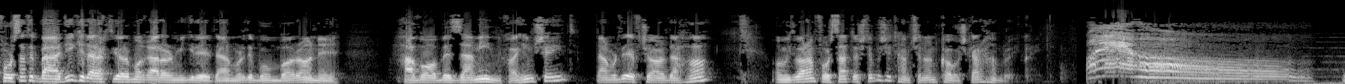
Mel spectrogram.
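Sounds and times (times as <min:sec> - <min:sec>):
speech: 0:00.0 - 0:12.5
cat yowling and caterwauling: 0:10.9 - 0:13.2.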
